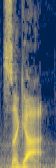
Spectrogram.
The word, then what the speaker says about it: Sagat: How is it pronounced? – Sagat.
